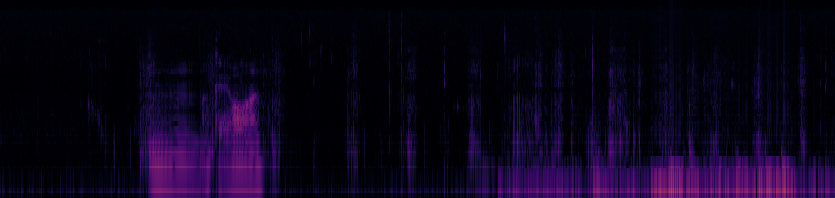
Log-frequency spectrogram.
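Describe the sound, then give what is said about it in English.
Crunchy chewing of dry, cinnamon-flavored Cinnamon Toast Crunch cereal, with repeated crisp bites and munching that grow louder toward the end, after a brief spoken remark. “There's definitely some sort of cinnamon flavor in there. This is not a chocolate wafer.”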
